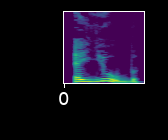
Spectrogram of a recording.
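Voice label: male "2ayyuub", Arabic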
